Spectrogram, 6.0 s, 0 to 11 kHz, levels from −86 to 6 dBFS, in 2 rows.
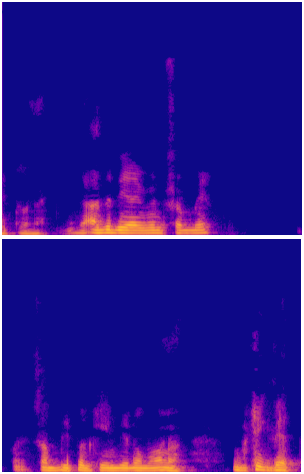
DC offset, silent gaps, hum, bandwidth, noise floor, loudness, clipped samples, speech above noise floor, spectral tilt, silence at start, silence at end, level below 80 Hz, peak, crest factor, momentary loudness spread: under 0.1%; none; none; 3.4 kHz; under -90 dBFS; -15 LUFS; under 0.1%; over 76 dB; -12.5 dB/octave; 0 s; 0.1 s; -42 dBFS; 0 dBFS; 16 dB; 18 LU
